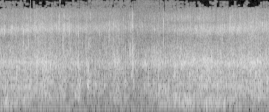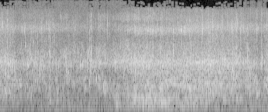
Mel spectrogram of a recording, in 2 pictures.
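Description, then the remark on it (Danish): A boat with someone aboard trying to slip away moves across open water, with a steady wash of churning, splashing water that stays fairly loud and even throughout, no voices heard. “Se, der er nogen i en båd, der forsøger at smutte væk.”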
